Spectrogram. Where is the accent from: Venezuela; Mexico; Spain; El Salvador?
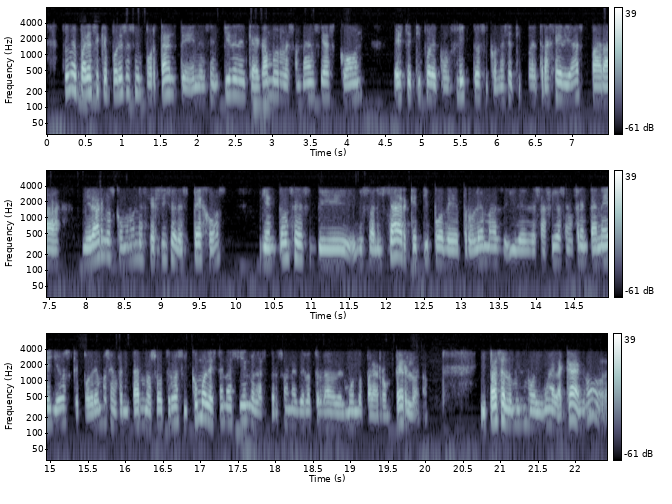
Mexico; como mexicano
